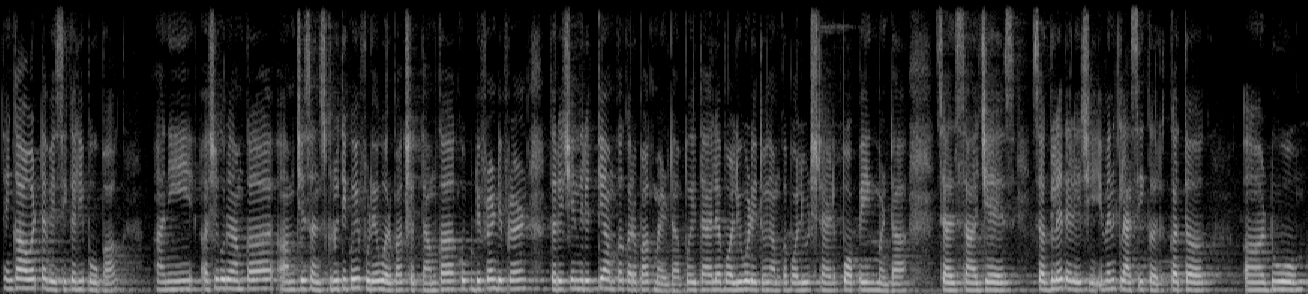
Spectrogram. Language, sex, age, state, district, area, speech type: Goan Konkani, female, 18-30, Goa, Bardez, urban, spontaneous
